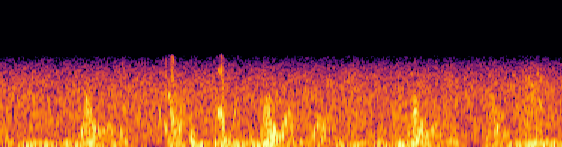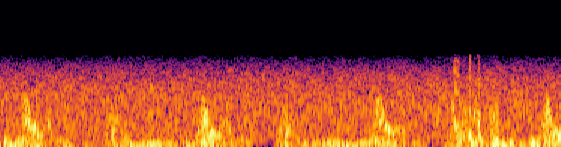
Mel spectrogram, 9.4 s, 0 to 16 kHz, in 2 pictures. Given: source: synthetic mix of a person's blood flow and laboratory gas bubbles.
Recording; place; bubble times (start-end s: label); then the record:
Doppler ultrasound of blood flow; precordium
0.99-1.05 s: bubbles
1.30-1.68 s: bubbles
1.77-2.00 s: bubbles
8.41-8.88 s: bubbles
From the record:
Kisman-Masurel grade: 222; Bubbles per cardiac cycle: several, 3 to 8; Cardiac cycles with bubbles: 10 to 50%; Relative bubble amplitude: moderate (0.250 to 0.450); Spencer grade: 2 (many but less than half of the cardiac periods contain bubble signals, singularly or in groups); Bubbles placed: only in the low amplitude regions of the cardiac cycle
